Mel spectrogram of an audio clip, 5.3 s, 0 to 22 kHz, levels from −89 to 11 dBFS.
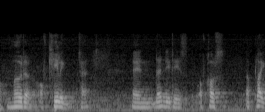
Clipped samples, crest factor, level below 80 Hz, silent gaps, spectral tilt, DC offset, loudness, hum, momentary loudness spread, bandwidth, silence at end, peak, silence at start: under 0.1%; 18 dB; -52 dBFS; none; -8.5 dB/octave; under 0.1%; -33 LUFS; none; 21 LU; 7.6 kHz; 0 s; -14 dBFS; 0 s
